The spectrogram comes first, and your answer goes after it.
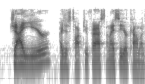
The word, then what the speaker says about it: Jaire: It's cuz I talk so fast, it sounds like I say Jere. Jaire.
